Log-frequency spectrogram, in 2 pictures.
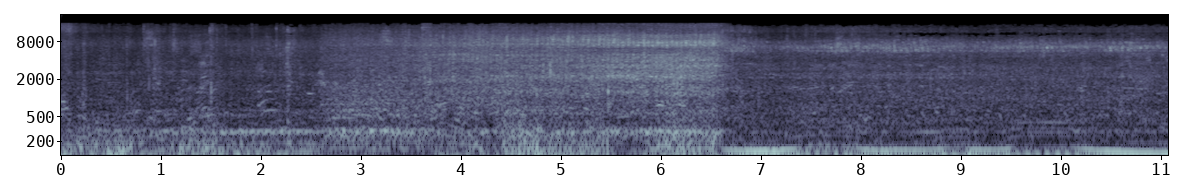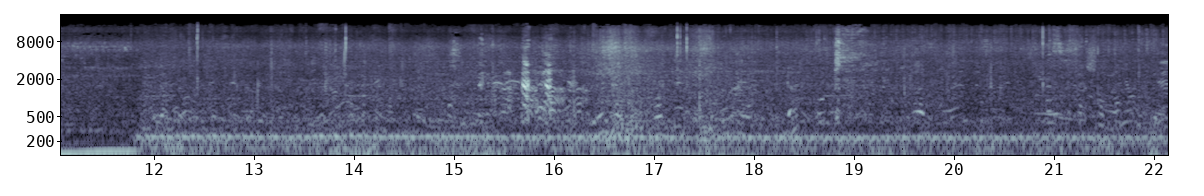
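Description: Car engines idling steadily amid crowd chatter, the engine note changing abruptly about 7 seconds in and again about 12 seconds in as one running car gives way to another.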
